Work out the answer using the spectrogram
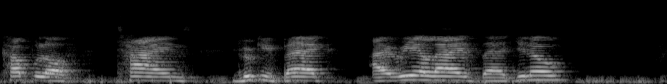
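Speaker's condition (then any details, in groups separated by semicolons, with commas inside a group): No condition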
